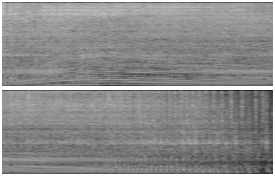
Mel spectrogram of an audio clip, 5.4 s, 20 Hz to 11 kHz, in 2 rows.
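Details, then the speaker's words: Curbfind Yard Machines snowblower test run on half choke: revs surge up then sag and wander, with uneven chuffing as it nearly stalls. The owner suspects snow is getting in. It previously died after about 3 minutes, which he believes is a common concern on this model. "I think she might be getting some snow in her, but... yeah, she's definitely acting up a little."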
